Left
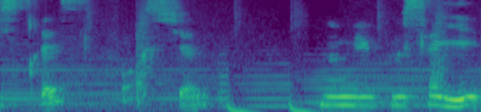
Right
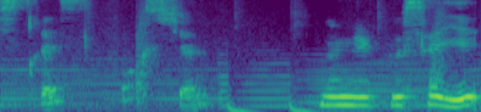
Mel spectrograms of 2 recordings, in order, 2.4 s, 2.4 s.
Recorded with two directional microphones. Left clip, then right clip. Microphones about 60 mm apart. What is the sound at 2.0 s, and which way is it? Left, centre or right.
Speech, right.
